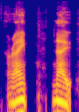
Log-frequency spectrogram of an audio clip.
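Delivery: ordinary delivery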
